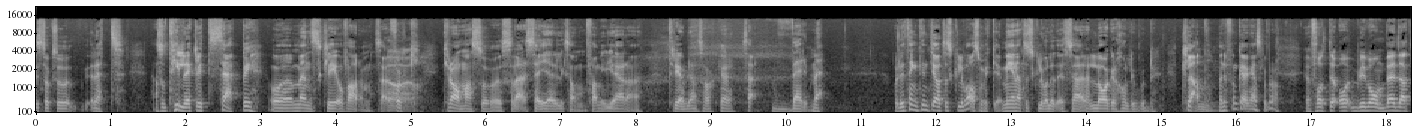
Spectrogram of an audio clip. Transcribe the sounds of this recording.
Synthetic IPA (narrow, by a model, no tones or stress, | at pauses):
t̪ɪst̪ɔksɔɾɛt̪ː | ʔals̬ɔt̪ʰɪlɾɛklɪt̪sɛːpɪʔɔmɛnsklɪɔva̰ɾmsɔæ̰ːfɔlkkʰː | ɾɑːmasɔ̰sɔd̪æ̰ːɾsɛjːəɾlɪksɔ̰mfamɪ̰lɪæːɾa̰t̪ʰɾeːvlɪɡasɑːkəɾsɔæ̰ːɾvæɾmə | ɔd̪ɛt̪ʰɛŋk̚t̪əɪnt̪əjɑːat̪d̪ɛskɵlːəvɑ̰ːsɔmʏkːə̰meːnəat̪d̪ɛskɵlːəɑːliːt̪əsɔhæ̰ːɾlɑːɡəɾɦɔlːɪvuːd̪ | kʰla̰d̪ːmɛnd̪ɛfɵŋkad̪əɡanskabɾɑ̰ː | jɑhafɔt̪̚d̪ɛʔɔblɪvɔmbɛd̪at̪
